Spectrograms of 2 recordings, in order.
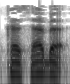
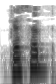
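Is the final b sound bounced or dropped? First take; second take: bounced; dropped. First: The final b is released with a clear bounce. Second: The final b is weak and nearly unheard. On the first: The speaker calls it right. "لا بد أن تقول كسب بهذا الشكل" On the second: The speaker calls it wrong. "ما تقول كسب يروح الحرف"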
